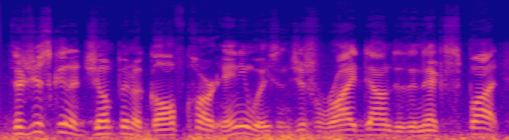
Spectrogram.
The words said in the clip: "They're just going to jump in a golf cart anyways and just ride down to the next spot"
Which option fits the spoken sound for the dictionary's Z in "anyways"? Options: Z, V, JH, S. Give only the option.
Z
